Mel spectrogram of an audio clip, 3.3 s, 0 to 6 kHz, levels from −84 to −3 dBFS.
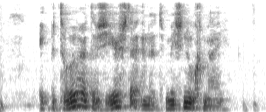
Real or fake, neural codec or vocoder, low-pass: real; none; 5.4 kHz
